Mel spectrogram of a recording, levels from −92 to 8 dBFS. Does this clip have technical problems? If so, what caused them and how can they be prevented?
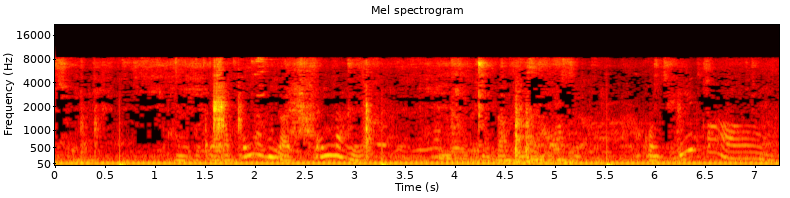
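Yes. Nothing above 8.3 kHz survives and the sound is watery and swirly, likely MP3 compression at a low bitrate around 32 kbps, unlike plain low-pass filtering, which wouldn't swirl. Encode at a higher bitrate.

A DC step at 0.64, 3.26 and 5.51 s gives low thumps that fade as a 5 Hz high-pass bleeds the offset away, with no dropout or lost audio as a glitch would cause. Keep converters from recalibrating mid-recording and block DC before switching inputs.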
